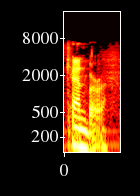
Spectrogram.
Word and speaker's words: Canberra: Well, how do you say it? – Canberra. – The capital of Australia. – It's a capital of Australia. – Because if you get it wrong, people make fun of you. The way to deal with it is like, no, sorry, dude, you're saying it wrong. The way to say it is Canberra.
